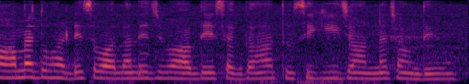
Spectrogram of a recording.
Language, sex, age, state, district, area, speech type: Punjabi, female, 30-45, Punjab, Gurdaspur, urban, read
